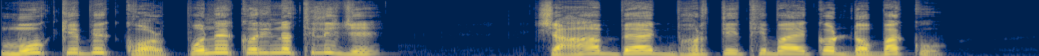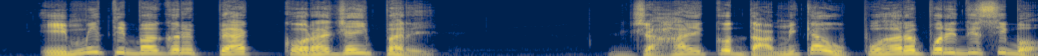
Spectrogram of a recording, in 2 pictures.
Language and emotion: Odia, surprised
